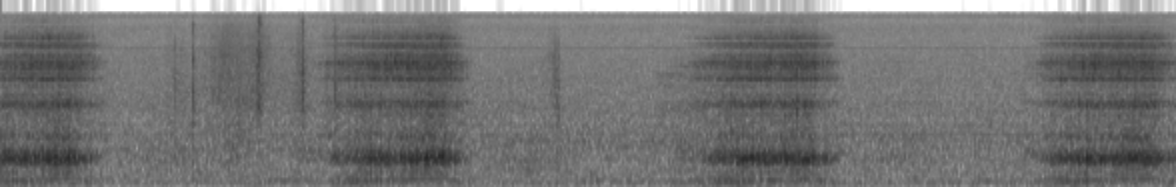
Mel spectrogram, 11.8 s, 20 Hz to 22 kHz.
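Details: Snoring during sleep: loud, rattling snores on each breath in, about 17 breaths a minute, with quiet pauses between.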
